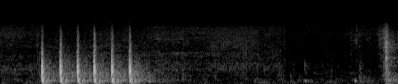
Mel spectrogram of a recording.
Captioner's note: knocks on door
